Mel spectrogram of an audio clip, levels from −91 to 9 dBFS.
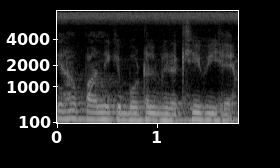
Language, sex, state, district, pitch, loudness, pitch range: Hindi, male, Bihar, Araria, 140 Hz, -35 LUFS, 130-145 Hz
